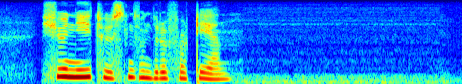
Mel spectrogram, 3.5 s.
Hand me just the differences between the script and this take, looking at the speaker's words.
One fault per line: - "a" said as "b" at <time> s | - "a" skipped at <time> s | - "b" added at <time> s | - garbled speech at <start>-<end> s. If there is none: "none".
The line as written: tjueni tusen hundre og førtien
none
